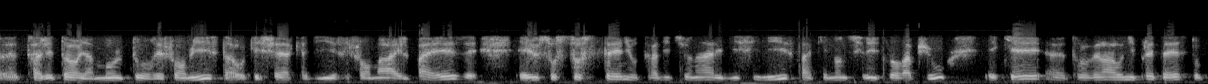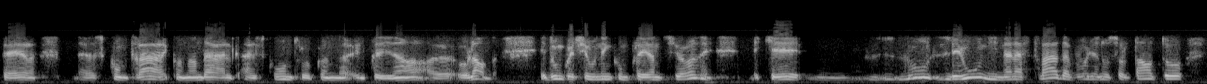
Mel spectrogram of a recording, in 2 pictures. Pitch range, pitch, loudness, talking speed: 295-365 Hz, 315 Hz, -22 LUFS, 130 wpm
